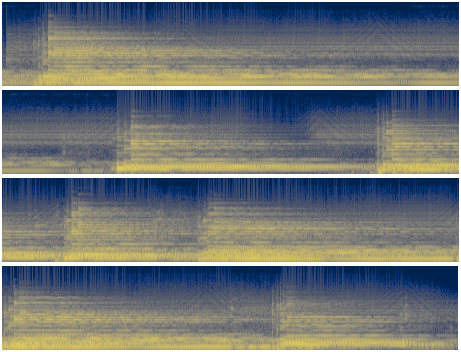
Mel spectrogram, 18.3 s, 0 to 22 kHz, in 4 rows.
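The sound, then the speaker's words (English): A lone distorted electric guitar strums a slow progression of sustained, ringing chords (B flat major 7, A minor 7 add 4, G major 7 add 6, back to A minor 7 add 4), each held for a few seconds before changing, and the sequence repeats a second time. No voices. “We first hear this progression played twice by a solo distorted guitar.”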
